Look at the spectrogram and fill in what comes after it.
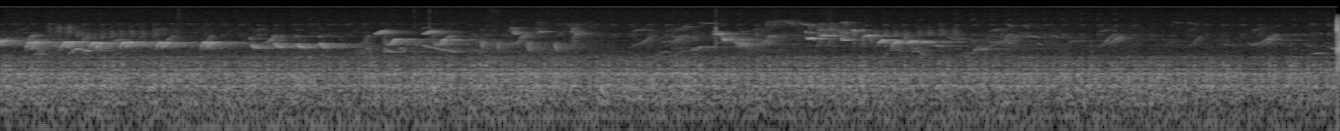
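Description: Woodland birdsong: several birds singing short chirped and whistled phrases throughout, over a steady low background rumble.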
